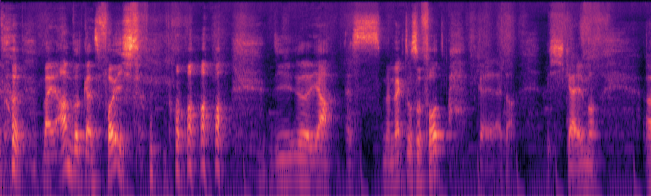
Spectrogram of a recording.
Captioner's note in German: gelächter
